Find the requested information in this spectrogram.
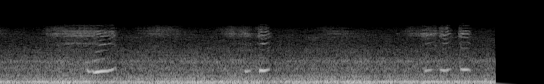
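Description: Brief high-pitched whistling breath sounds over heavy low rumbling noise, fitting stridor from a narrowed upper airway.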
